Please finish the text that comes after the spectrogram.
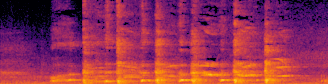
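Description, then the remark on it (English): A loud coughing fit: six or seven harsh coughs in quick, steady succession, each a rough burst of breath, with no talking. “Cover your mouth when you cough.”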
